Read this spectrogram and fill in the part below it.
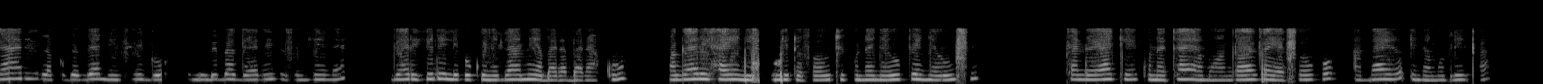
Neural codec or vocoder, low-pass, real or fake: vocoder, 44.1 kHz, 128 mel bands, Pupu-Vocoder; 5.4 kHz; fake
